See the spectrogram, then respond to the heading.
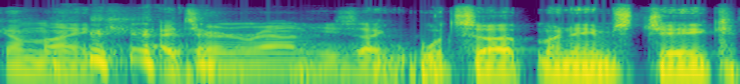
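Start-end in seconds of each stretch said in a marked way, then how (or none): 1.5-2.8 super deep dude voice from the bass end. Retelling how a guy in the back seat introduced himself, imitating Jake's deep voice. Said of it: "But it was super deep".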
